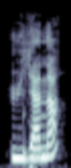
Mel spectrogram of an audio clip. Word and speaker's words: Uhaina: Je parle basque couramment, donc dis-moi les lettres et je te le lis. – U-H-A-I-N-A. Uyana. – Uyana, je pense.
